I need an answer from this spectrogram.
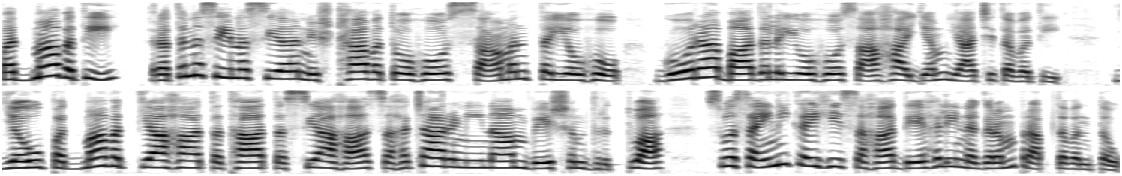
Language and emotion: Sanskrit, neutral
